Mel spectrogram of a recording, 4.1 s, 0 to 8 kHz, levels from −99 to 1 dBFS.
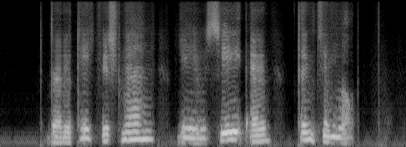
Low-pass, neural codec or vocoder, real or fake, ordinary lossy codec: none; codec, 16 kHz, 0.5 kbps, FreqCodec, smaller model; fake; none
